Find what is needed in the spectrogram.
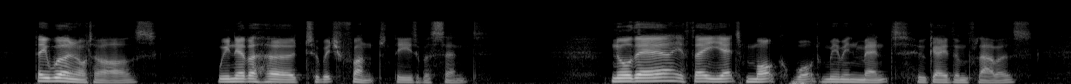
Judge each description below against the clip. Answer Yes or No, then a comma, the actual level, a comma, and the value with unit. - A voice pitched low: Yes, low, 115 Hz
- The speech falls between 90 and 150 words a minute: Yes, average, 145 wpm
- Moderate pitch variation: Yes, average, 4.8 semitones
